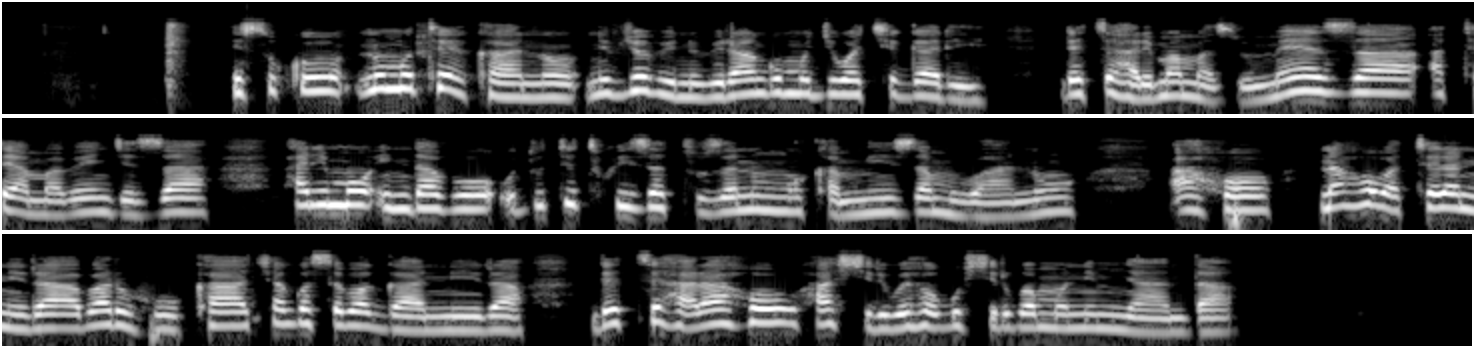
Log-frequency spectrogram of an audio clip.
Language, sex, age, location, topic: Kinyarwanda, female, 25-35, Kigali, government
